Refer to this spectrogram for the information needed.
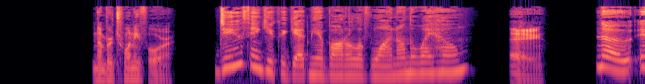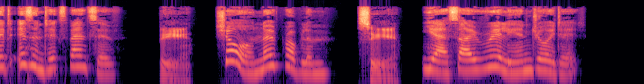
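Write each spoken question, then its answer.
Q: Do you think you could get me a bottle of wine on the way home?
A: B: Sure, no problem.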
